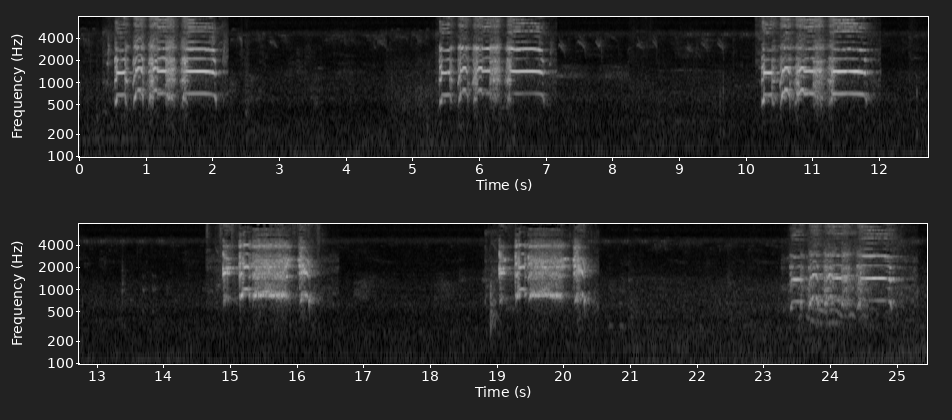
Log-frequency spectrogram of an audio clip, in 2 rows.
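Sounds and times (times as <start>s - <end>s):
rooster crowing: 0.4s - 2.3s, 5.4s - 7.3s, 10.2s - 12.1s, 14.9s - 16.4s, 19.0s - 20.6s, 23.3s - 25.4s.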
